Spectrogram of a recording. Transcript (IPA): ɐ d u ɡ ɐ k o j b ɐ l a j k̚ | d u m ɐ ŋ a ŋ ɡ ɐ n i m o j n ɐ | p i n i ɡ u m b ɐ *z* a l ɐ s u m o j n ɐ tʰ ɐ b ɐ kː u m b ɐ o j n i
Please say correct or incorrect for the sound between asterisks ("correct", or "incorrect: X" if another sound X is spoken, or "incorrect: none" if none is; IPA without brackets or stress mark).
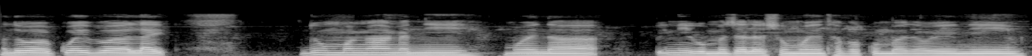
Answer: correct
